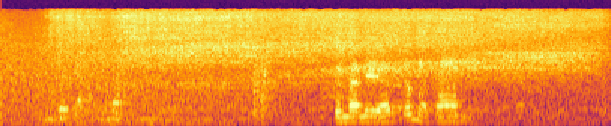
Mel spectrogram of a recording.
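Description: A steady hiss that lasts several seconds and fades near the end, with a voice breaking in briefly around the middle.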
